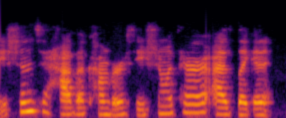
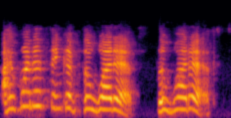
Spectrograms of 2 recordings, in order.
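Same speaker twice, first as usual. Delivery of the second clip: high-pitched, loud mocking voice. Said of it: "everybody started asking".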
